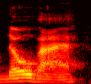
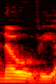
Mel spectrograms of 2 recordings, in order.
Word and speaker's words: Novi: and y'all told me it's pronounced Novi, not Novi.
